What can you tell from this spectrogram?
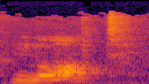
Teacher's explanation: in isolation you get a voiceless stop at the end of them. But if you put an affix on them, in this case the plural schwa, they instead surface as voiced.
